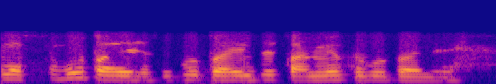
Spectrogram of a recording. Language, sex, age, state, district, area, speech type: Kashmiri, male, 18-30, Jammu and Kashmir, Anantnag, rural, conversation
